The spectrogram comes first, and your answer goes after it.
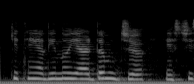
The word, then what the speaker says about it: yardımcı: Então, vocês vão fazer essa pronúncia bem rápida. Não é dia, é J. Yardımcı.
